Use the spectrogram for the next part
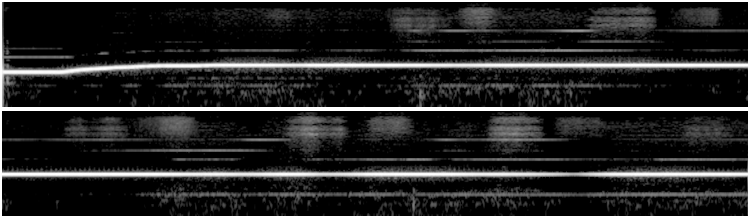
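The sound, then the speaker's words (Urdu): Two loudspeakers play tones of different frequencies in a physics demonstration of sound interference, the frequency being raised; they blend into one loud, steady electronic hum that glides up in pitch early on, then holds, swelling and briefly dipping in volume near the end. No talking. “تو اب دونوں لاؤڈ سپیکرز میں کنیکٹ کروں گا. لیکن فریکوینسی اب میں مختلف رکھتا ہوں, یہ دیکھیں بڑھاتا ہوں.”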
